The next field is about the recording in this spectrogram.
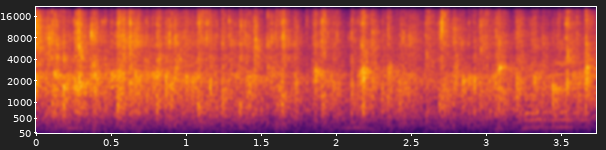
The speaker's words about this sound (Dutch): Ja, even een applaus.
